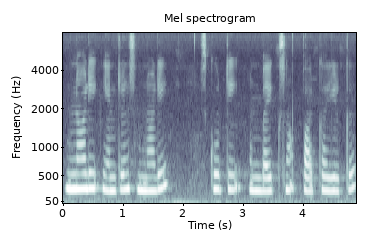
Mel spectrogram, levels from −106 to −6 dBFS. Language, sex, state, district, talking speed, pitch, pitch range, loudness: Tamil, female, Tamil Nadu, Namakkal, 85 wpm, 260 Hz, 235-270 Hz, -14 LUFS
